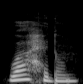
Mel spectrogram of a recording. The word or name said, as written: وَاحِدٌ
